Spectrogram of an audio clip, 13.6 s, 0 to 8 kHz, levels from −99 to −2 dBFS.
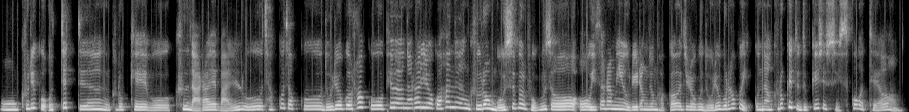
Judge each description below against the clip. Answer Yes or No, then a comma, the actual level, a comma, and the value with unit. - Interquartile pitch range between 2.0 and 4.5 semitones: No, wide, 5.5 semitones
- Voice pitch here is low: No, high, 215 Hz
